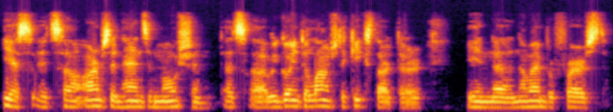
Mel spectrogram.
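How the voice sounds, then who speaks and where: A man in his forties with a Latvian accent, his voice gravelly and breathy. He talks haltingly and fills gaps with plenty of hesitations. The sound comes through a dull, muffled video call. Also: medium pitch, little pitch movement, darkish tone. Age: 40s. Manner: halting, many fillers and restarts. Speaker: guest author. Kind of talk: casual interview.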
